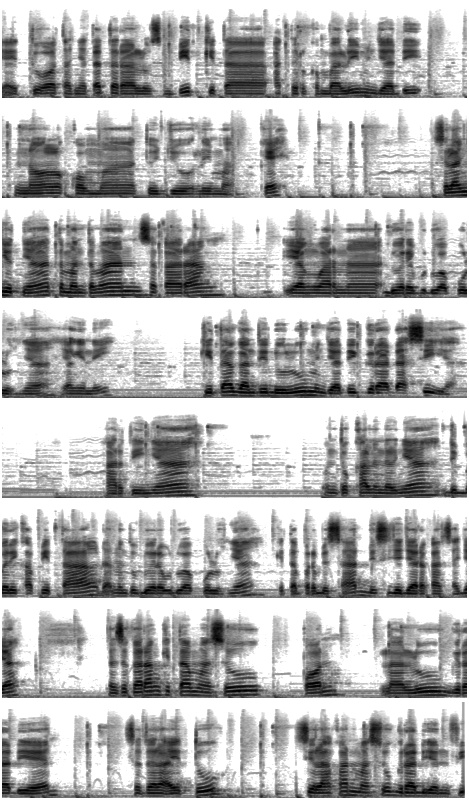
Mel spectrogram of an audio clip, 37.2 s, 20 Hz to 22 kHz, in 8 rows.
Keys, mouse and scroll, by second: 1.6 click, 23.1-23.8 typing, 29.9 click, 34.1-35.0 typing, 34.1 click.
